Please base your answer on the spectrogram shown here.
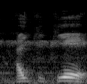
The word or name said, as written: aikikiei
